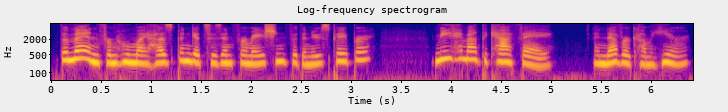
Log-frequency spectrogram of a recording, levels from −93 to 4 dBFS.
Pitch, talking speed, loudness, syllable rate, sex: 255 Hz, 195 wpm, -16 LUFS, 5.8 syllables/s, female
